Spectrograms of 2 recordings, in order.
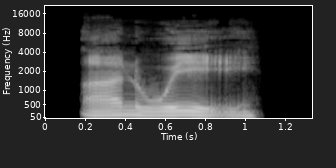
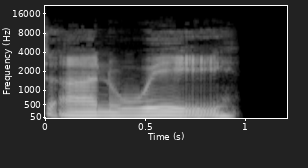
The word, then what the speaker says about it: ennui: Ennui is spelled E-N-N-U-I, the French ennui.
